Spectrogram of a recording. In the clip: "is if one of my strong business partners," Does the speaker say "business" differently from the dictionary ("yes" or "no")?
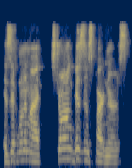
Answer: no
